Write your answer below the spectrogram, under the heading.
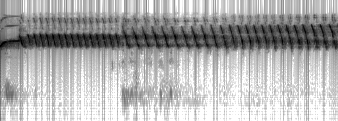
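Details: Canary in song: a brief clear rising note, then a smooth rolling trill that quickens into a dense, rattling high trill of rapid repeated syllables.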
